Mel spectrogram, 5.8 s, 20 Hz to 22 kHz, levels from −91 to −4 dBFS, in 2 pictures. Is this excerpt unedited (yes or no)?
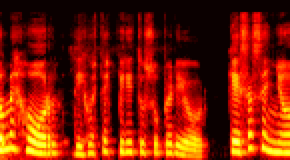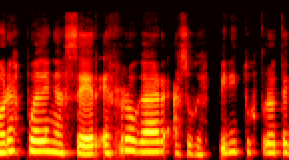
no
